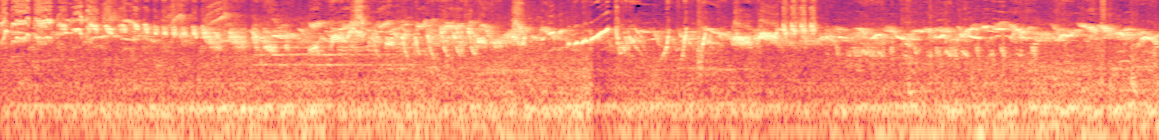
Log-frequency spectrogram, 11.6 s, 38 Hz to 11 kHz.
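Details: Chinese hwamei, 2017, delivers a long, dense stream of loud whistles, trills and harsh squawky notes that tumble on without a break, including one sweeping rising whistle midway.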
